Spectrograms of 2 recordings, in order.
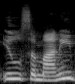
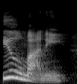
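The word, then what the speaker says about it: Ilsemanii: I'm saying Ilsmani because Ila is a common Dutch name, but I was just watching a Kilan video and she was saying Ilmani because in English is written as like I L E.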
